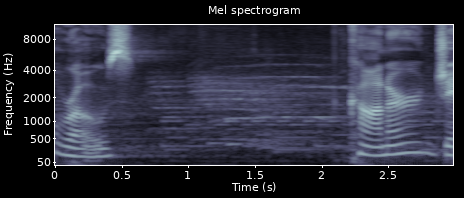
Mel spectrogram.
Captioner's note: audience cheers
